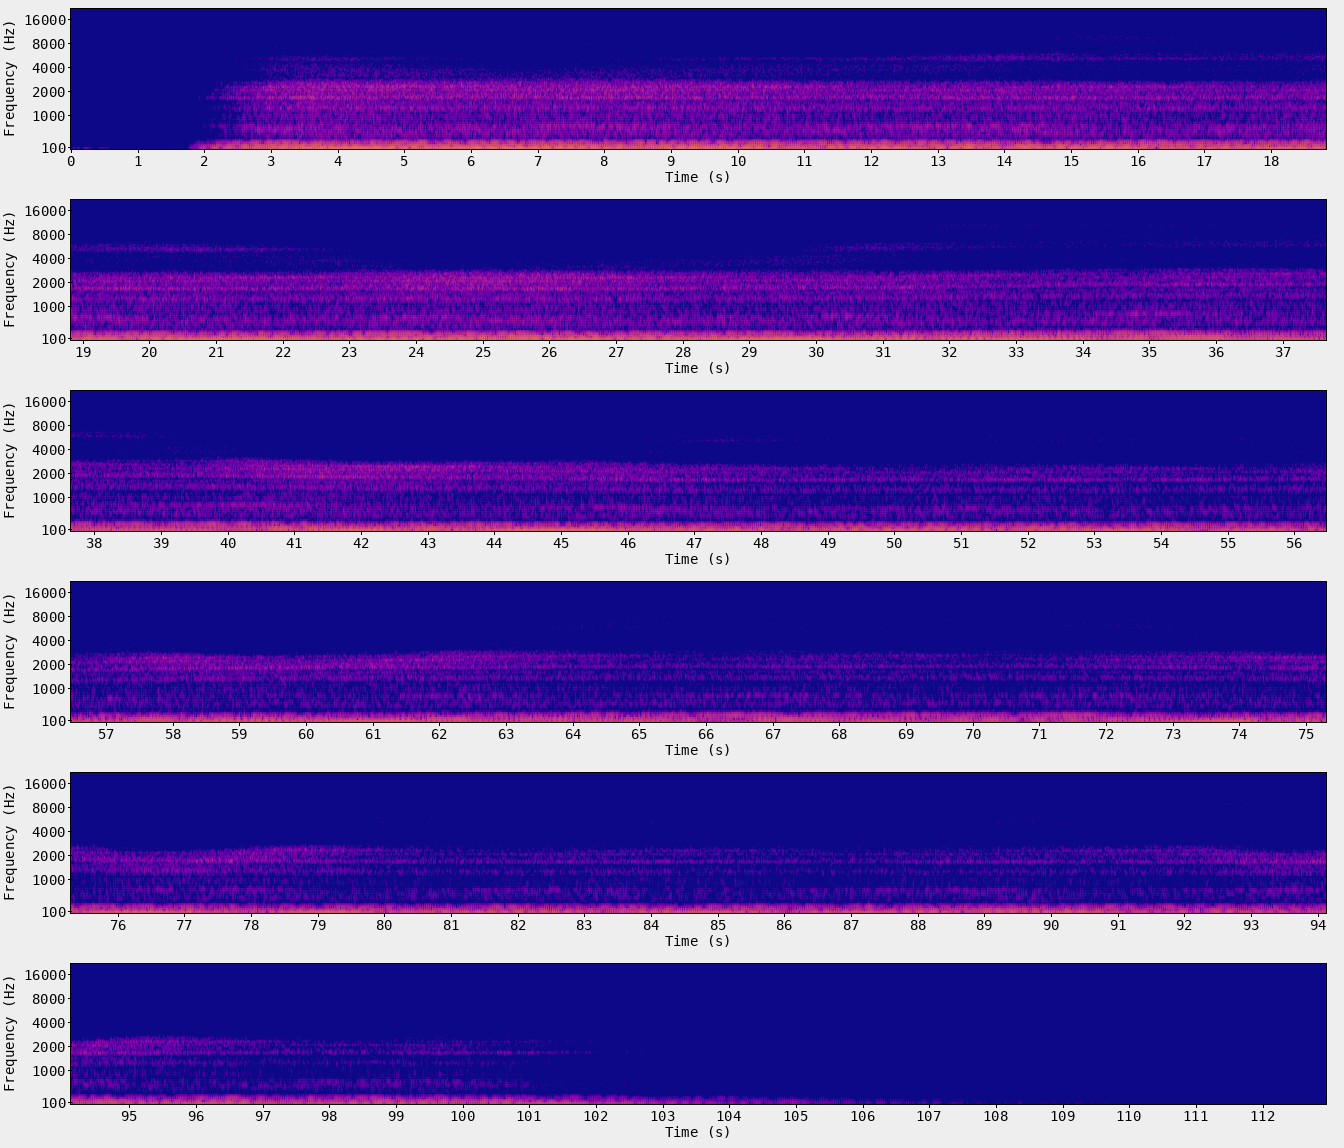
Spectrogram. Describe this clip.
Horror music to play on the background of horror themed projects. created by using a synthesizer and Recorded with MagiX studio.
